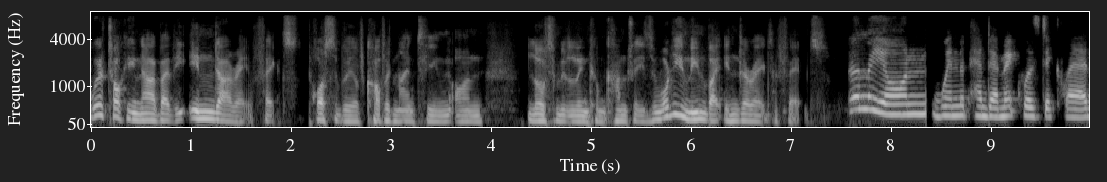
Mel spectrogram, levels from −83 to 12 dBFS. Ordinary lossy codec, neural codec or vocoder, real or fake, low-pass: MP3, 64 kbps; codec, 16 kHz, 2 kbps, X-Codec, HuBERT features, trained on general audio; fake; 7.2 kHz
